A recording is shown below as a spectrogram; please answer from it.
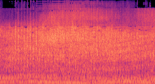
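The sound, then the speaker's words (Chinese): Propeller warplanes, Japanese aircraft returning over the sea after striking Midway, make a loud, steady engine drone that holds without a break throughout. “日军飞机在首次袭击中途岛后返航，他们在寻找自己的航母，”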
